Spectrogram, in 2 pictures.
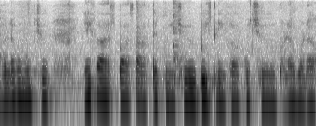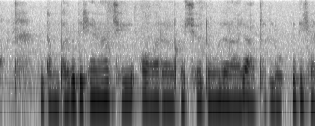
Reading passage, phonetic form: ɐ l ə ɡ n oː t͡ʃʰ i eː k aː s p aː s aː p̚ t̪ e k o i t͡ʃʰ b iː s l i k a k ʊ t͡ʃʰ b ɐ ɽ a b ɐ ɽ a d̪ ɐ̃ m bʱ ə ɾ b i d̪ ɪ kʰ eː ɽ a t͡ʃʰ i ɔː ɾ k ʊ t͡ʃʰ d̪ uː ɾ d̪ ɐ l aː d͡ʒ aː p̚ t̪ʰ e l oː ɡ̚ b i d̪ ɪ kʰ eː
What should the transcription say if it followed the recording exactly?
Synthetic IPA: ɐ l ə ɡ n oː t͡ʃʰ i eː k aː s p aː s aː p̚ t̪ e k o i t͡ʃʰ b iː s l i k a k ʊ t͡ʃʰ b ɐ ɽ a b ɐ ɽ a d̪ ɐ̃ m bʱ ə ɾ b i d̪ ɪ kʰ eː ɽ a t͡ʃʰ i ɔː ɾ k ʊ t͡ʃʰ d̪ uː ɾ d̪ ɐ ɾ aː d͡ʒ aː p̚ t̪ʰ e l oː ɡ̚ b i d̪ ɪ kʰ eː

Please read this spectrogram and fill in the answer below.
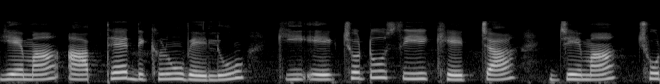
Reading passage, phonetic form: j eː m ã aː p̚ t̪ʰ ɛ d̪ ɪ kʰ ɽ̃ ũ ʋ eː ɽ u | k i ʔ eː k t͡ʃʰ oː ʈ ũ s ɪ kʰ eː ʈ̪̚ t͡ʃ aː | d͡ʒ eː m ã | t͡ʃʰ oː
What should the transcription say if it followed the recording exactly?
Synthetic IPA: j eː m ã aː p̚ t̪ʰ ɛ d̪ ɪ kʰ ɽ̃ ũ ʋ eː l u | k i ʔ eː k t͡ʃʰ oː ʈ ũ s i kʰ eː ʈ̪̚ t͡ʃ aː | d͡ʒ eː m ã | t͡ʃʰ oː

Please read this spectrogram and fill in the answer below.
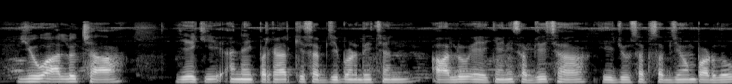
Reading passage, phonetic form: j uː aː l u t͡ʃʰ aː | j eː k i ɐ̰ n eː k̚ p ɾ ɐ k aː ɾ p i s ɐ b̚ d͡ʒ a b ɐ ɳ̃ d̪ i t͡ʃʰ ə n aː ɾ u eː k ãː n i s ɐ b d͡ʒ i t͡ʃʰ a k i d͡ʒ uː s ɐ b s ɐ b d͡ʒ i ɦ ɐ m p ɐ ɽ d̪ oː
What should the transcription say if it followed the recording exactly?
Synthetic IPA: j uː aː l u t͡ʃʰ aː | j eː k i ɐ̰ n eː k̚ p ɾ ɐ k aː ɾ k i s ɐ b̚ d͡ʒ i b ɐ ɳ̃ d̪ i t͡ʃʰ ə n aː l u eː k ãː n i s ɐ b d͡ʒ i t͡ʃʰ a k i d͡ʒ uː s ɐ b s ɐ b d͡ʒ i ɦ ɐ m p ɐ ɽ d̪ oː

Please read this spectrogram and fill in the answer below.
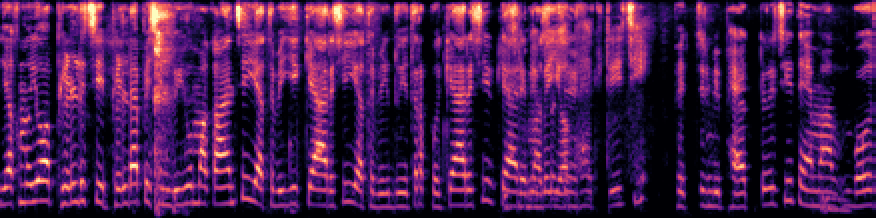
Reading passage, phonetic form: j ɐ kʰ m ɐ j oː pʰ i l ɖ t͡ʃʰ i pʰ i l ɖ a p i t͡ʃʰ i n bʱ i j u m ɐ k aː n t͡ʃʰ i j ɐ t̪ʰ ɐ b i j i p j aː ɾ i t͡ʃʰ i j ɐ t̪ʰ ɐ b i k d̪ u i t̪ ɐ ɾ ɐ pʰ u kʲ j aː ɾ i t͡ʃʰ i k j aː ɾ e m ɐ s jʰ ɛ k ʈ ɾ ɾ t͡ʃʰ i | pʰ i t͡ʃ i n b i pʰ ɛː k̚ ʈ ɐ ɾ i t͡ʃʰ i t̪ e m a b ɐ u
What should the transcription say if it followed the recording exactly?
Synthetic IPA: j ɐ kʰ m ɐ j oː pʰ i l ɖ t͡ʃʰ i pʰ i l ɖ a p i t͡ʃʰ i n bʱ i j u m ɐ k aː n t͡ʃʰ i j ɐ t̪ʰ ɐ b i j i k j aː ɾ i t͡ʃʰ i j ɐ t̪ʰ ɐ b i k d̪ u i t̪ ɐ ɾ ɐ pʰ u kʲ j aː ɾ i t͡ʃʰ i k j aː ɾ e m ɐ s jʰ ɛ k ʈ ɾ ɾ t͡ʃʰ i | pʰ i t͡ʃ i n b i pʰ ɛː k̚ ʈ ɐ ɾ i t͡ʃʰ i t̪ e m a b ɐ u

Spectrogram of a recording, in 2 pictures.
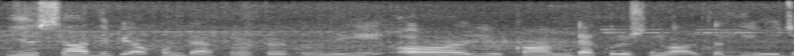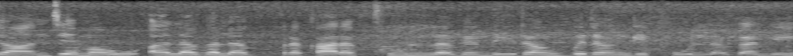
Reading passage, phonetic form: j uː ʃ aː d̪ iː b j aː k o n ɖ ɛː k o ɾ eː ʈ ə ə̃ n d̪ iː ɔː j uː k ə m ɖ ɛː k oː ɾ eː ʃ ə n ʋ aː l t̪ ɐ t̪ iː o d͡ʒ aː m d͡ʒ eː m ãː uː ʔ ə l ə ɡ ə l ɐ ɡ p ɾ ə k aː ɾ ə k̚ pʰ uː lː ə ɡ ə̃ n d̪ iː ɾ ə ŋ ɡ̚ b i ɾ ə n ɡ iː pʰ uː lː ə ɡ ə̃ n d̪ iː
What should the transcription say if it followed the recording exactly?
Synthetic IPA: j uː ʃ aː d̪ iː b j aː k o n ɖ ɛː k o ɾ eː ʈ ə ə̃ n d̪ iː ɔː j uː k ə m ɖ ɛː k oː ɾ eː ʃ ə n ʋ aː l t̪ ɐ d̪ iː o d͡ʒ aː n d͡ʒ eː m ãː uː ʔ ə l ə ɡ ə l ə ɡ p ɾ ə k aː ɾ ə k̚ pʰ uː lː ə ɡ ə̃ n d̪ iː ɾ ə ŋ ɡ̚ b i ɾ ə ŋ ɡ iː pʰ uː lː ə ɡ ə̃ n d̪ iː

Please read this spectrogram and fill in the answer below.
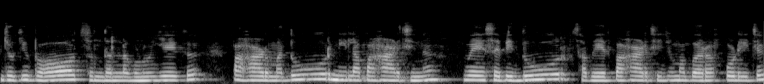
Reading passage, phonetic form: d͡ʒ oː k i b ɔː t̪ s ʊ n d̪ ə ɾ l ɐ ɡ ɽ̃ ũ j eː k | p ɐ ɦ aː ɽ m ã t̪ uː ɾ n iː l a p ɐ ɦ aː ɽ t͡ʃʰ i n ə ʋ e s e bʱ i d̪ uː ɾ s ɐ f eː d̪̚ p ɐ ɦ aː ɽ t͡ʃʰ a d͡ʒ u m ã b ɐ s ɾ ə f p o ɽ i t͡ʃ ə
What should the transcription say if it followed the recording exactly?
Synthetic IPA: d͡ʒ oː k i b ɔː t̪ s ʊ n d̪ ə ɾ l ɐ ɡ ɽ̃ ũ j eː k | p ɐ ɦ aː ɽ m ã d̪ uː ɾ n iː l a p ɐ ɦ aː ɽ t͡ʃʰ i n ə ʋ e s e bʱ i d̪ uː ɾ s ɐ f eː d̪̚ p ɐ ɦ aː ɽ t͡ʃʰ i d͡ʒ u m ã b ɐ ɾ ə f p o ɽ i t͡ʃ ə

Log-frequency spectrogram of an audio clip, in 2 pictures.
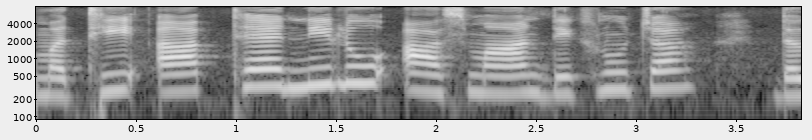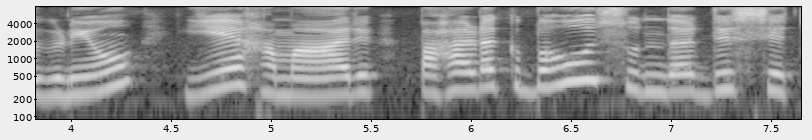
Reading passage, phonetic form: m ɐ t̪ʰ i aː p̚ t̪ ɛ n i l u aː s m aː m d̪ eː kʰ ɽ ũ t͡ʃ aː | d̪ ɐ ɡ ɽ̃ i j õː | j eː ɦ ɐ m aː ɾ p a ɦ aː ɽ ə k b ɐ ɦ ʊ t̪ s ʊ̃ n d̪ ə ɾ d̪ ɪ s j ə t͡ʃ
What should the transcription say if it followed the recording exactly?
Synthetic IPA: m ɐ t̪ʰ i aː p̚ t̪ʰ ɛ n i l u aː s m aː n d̪ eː kʰ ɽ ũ t͡ʃ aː | d̪ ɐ ɡ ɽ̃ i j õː | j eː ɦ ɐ m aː ɾ p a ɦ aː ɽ ə k b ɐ ɦ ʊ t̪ s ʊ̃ n d̪ ə ɾ d̪ ɪ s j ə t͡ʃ

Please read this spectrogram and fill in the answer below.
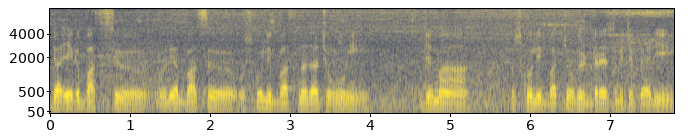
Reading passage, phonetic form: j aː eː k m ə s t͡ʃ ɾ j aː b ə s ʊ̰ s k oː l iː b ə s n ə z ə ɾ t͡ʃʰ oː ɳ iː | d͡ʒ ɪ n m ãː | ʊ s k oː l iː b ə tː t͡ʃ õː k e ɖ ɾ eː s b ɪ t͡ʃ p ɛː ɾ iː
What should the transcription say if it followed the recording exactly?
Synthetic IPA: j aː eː k b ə s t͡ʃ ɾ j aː b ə s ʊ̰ s k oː l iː b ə s n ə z ə ɾ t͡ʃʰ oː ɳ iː | d͡ʒ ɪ m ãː | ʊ s k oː l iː b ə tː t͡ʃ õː k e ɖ ɾ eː s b ɪ t͡ʃ p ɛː ɾ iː

